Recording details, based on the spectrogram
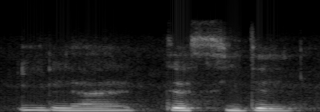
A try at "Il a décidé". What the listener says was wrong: Don't pause. Il a décidé. Il a décidé is better, but don't have any vocal pause. Don't have anything where the voice stops.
